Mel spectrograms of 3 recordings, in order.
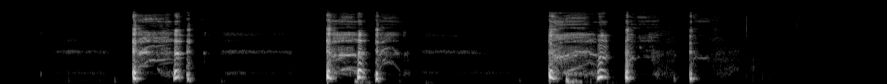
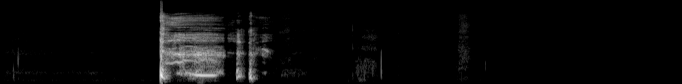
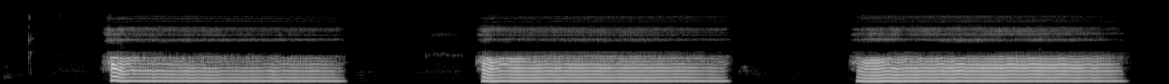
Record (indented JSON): {
  "three_cough_length": "8.9 s",
  "three_cough_amplitude": 32767,
  "three_cough_signal_mean_std_ratio": 0.25,
  "cough_length": "6.8 s",
  "cough_amplitude": 32768,
  "cough_signal_mean_std_ratio": 0.22,
  "exhalation_length": "11.7 s",
  "exhalation_amplitude": 23260,
  "exhalation_signal_mean_std_ratio": 0.62,
  "survey_phase": "beta (2021-08-13 to 2022-03-07)",
  "age": "45-64",
  "gender": "Female",
  "wearing_mask": "No",
  "symptom_cough_any": true,
  "symptom_runny_or_blocked_nose": true,
  "symptom_sore_throat": true,
  "symptom_fatigue": true,
  "symptom_headache": true,
  "smoker_status": "Never smoked",
  "respiratory_condition_asthma": false,
  "respiratory_condition_other": false,
  "recruitment_source": "Test and Trace",
  "submission_delay": "0 days",
  "covid_test_result": "Positive",
  "covid_test_method": "LFT"
}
